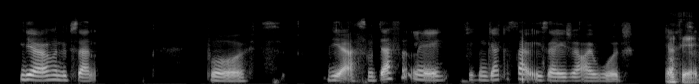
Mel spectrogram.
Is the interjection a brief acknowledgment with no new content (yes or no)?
no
